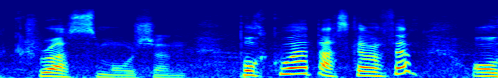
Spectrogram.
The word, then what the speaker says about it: xMotion: choses tout de suite ça s'écrit ex motion manie sans insiste pour que l'on appelle le cros motion pourquoi parce qu'en fait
